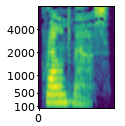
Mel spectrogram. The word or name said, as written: groundmass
